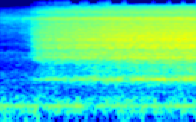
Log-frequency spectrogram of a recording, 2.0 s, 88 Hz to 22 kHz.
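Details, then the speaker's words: Ducati 1198 engine on a leak-down test with belts off: silence, then a steady high airy hiss building as the cam cracks the inlet valve open on its ramp. Pressurized air escapes past the slightly open valve, showing valve leakage. "and you can hear it, and that's valve open. But it doesn't take a lot of valve opening to give you a whole lot of leak down."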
